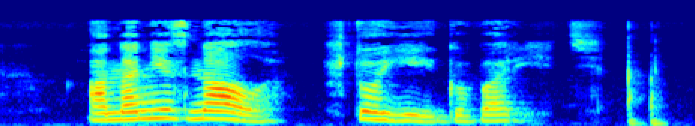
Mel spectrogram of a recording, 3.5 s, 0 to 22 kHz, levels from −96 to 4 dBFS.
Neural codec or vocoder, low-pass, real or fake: none; 10.8 kHz; real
